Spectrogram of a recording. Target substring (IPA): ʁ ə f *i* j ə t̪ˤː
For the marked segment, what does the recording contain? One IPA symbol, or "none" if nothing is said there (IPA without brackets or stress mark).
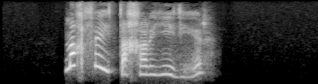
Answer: æ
